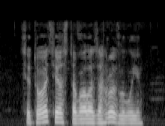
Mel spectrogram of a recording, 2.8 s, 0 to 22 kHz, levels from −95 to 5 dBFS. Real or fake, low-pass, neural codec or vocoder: real; 10.8 kHz; none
